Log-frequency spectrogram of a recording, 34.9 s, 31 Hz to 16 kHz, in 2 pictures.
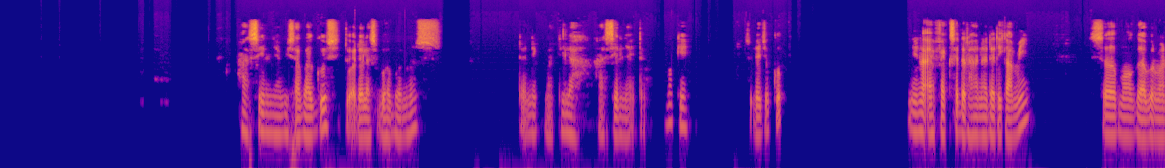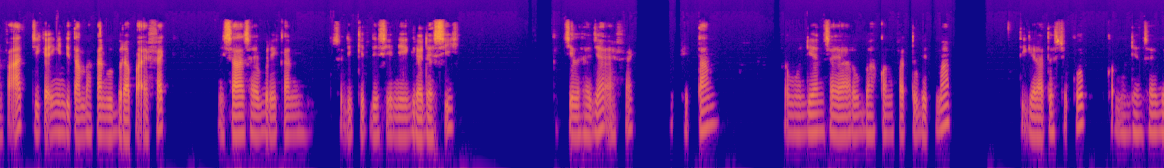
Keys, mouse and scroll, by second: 0.1 scroll down 1, 0.3 scroll up 1, 0.7 space, 1.3 click, 5.7 space, 6.5 click, 7.4 right click, 7.9 click, 8.3 scroll down 1, 9.5 scroll up 1, 9.9 scroll down 1, 10.2 click, 10.9 Delete, 12.1 F4, 13.6 click, 16.1 click, 17.9 scroll down 1, 18.2 scroll up 1, 19.1 scroll down 1, 20.6 click, 24.5 space, 24.7 click, 27.9 right click, 28.9-29.7 scroll up 1, 29.7 click, 33.3 click.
